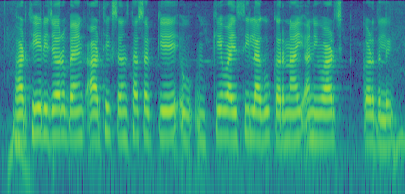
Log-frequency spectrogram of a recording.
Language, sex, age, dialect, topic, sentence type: Magahi, female, 25-30, Western, banking, statement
